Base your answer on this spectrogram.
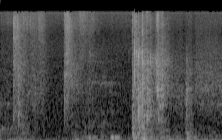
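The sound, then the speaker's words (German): Windows being opened to let in cold winter air: a few dull clunks and rattles from the frames and handles, standing out over a steady background noise with no talk. “Dann werde ich Folgendes machen werde einfach mal die Fenster öffnen.”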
